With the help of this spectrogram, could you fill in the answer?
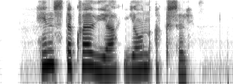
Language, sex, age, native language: Icelandic, female, 8, Icelandic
